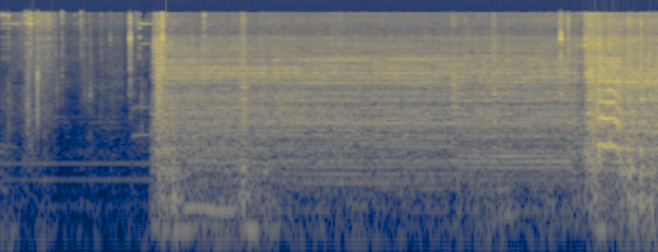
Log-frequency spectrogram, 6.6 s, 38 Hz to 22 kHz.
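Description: The 2002 Pontiac Firebird's 3.8-litre V6 catches about a second and a half in and settles into a steady idle.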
